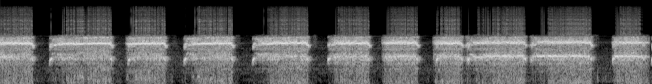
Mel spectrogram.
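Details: Young falcon begging from hunger while the father delivers food, Włocławek, Poland, evening of 27 May 2022; a steady series of loud, harsh, grating wails, each about half a second long, repeated in quick succession with short gaps.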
